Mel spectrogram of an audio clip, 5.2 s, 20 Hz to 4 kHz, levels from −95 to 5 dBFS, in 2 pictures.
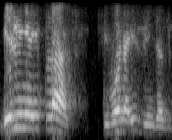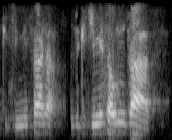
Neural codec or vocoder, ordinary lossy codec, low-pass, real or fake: none; AAC, 24 kbps; 3.6 kHz; real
